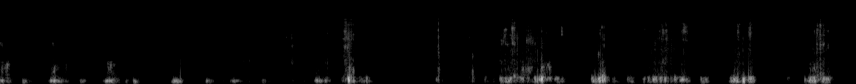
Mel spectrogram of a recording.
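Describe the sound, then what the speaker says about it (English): Close, loud crunching and chewing right against a microphone while someone eats during a fishing outing, coming in sporadic bursts that grow denser toward the end, with quiet gaps between bites. "I didn't think about the fact that might be really loud crunching in the microphone"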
